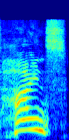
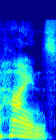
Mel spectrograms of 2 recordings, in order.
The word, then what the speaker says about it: Heintz: It's Hines, not Hines. Not like the ketchup. Not the ketchup fortune, unfortunately. Got it. Sarah Jordan Hines, welcome.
